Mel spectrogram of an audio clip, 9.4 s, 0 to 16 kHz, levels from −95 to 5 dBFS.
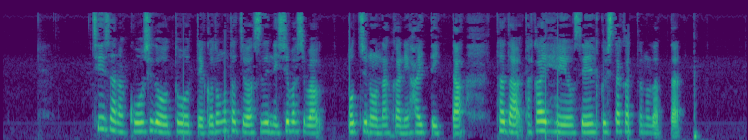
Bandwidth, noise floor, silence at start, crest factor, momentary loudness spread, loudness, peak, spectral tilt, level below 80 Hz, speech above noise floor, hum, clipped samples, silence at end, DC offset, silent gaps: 12 kHz; -69 dBFS; 1.15 s; 20 dB; 9 LU; -24 LUFS; -4 dBFS; -3.5 dB/octave; -58 dBFS; 46 dB; none; under 0.1%; 0.65 s; under 0.1%; none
